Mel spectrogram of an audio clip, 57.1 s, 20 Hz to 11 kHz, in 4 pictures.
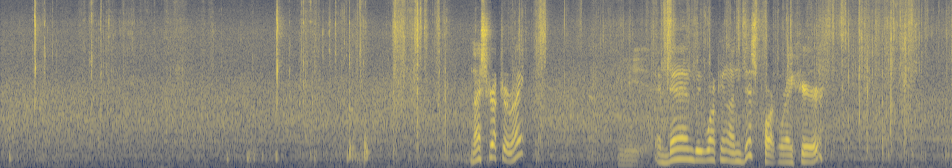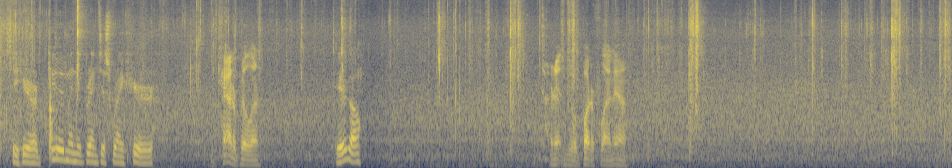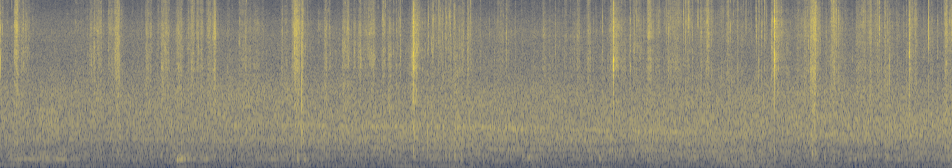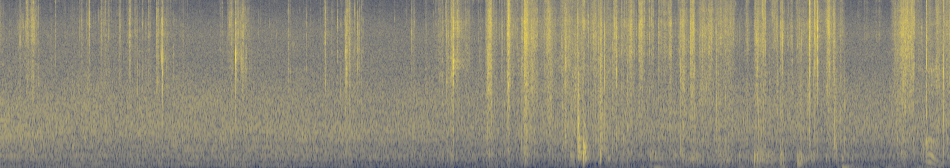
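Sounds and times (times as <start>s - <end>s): pruning scissors snipping twigs: 4.0s - 6.7s, 29.9s - 57.0s.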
